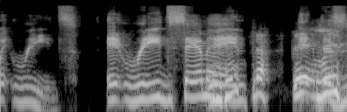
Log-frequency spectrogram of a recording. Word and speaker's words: Samhain: to me, come Samhain, props for you, Mike, for pronouncing it right. Because a lot of people think it's Samhain. It's Samhain, said, people.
